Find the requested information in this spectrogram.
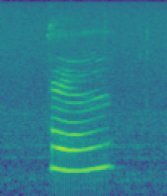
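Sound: cat meowing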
